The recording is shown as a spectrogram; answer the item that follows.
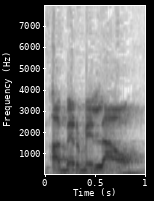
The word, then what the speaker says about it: amermelao: So it's actually pronounced amermelao. If you're saying this to a guy, it's amermelao. Amermelao. But if you're saying it to a girl, it's amermela. Amermela.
